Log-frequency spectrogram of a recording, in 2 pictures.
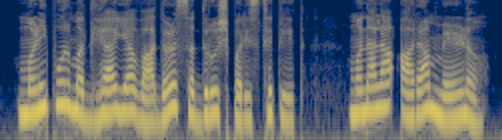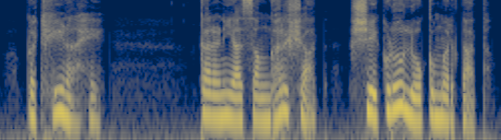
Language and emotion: Marathi, sad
